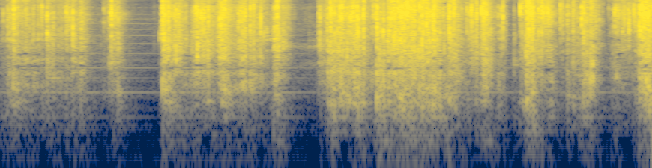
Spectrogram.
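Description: Glossy wrapping paper crinkling as it is unfolded from a small package, in three stretches with short pauses about one and two seconds in.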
